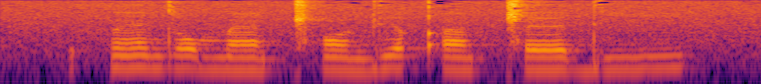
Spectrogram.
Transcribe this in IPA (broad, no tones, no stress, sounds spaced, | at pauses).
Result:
f ɛ̃ d ɔ m æ̃ ǁʰ ɔ̃ ɖ i qʼ ɛ̃ ǁ ɛ d̪ i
